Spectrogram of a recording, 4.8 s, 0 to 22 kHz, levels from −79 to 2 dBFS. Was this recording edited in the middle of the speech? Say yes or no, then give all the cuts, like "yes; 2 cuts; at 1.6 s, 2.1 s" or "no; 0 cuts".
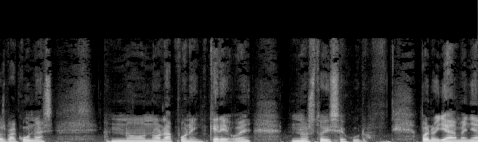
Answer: yes; 1 cut; at 1.0 s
